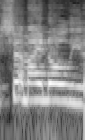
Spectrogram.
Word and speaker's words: Seminole: Near Seminole, Texas. – Seminole, that's how it's said.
